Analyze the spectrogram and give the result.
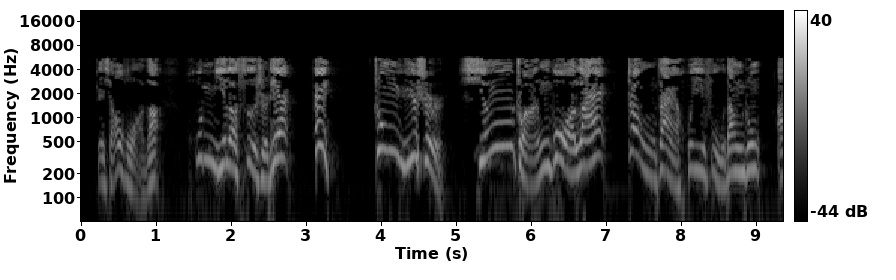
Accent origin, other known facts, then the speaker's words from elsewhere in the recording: China; 也得知道我们中国人喜欢什么，我们不得意什么呀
